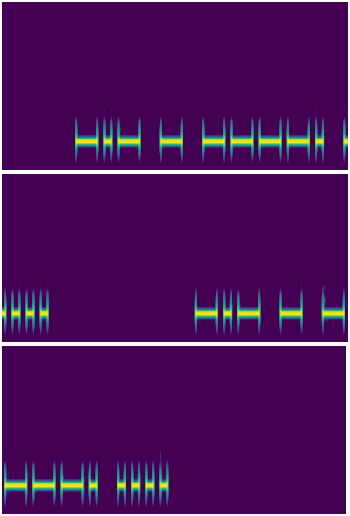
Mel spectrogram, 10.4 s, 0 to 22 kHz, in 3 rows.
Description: Morse code, heard as a keyed tone, about 17 wpm, 700 Hz. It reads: KT9H KT9H
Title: USA Call Signs - 4 Characters - Repeated 3x - 17wpm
